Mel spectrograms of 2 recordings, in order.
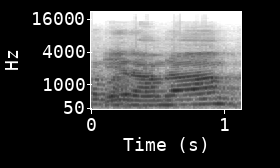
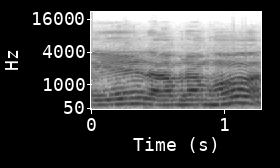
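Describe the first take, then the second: First: Said in the usual way. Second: Slow, drawn-out "એ રામ રામ હો" with a rise on હો; slow, gentle "એ રામ રામ હો"; drawn-out greeting. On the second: Shown as a demonstration. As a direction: stretch the blessing greeting "એ રામ રામ હો" slowly, ending up on હો. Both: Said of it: "કહેવાનું".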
